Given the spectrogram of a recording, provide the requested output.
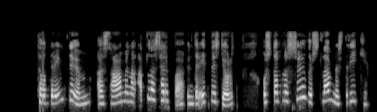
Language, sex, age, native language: Icelandic, female, 30-39, Icelandic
